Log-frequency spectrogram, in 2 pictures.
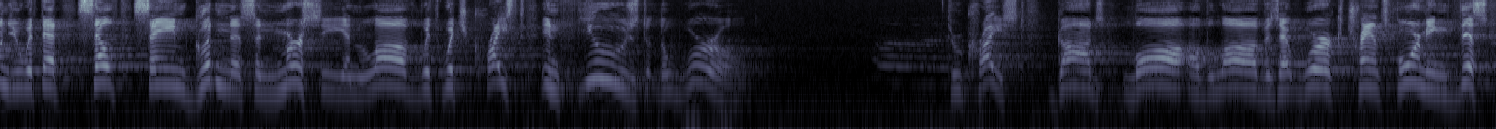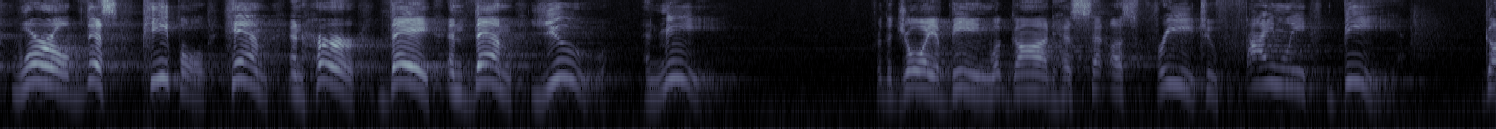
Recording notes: Delivered at the First Presbyterian Church of Flint. Sunday Liturgy.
